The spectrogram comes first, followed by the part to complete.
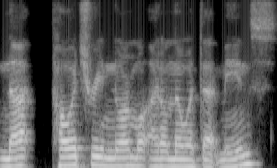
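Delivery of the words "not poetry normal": plain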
